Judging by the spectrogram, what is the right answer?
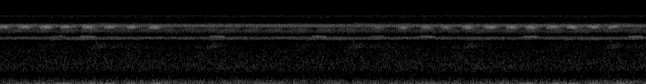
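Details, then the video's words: Crickets calling at night, a bright, piercing trill held steadily while quick rhythmic chirp pulses come in short groups, with gentle low ambient noise beneath. "Cricket Conversations"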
